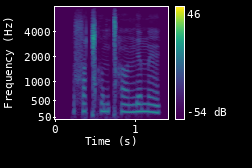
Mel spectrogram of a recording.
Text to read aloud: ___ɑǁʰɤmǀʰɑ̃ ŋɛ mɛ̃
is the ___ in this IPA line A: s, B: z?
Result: A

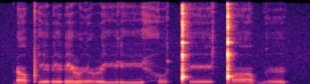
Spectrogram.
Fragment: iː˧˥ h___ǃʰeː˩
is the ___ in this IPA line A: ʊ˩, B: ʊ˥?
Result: A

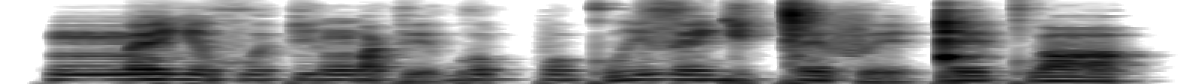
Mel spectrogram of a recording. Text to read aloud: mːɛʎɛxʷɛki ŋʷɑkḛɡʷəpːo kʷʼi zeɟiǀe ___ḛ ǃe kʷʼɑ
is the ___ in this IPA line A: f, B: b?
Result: A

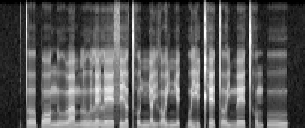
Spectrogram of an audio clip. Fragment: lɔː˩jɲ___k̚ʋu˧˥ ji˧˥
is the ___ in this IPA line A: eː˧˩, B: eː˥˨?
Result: A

